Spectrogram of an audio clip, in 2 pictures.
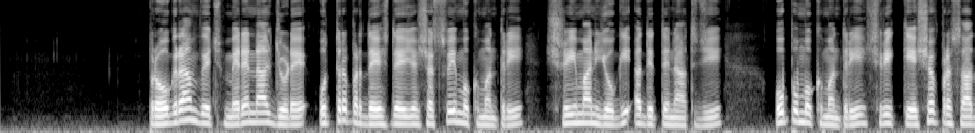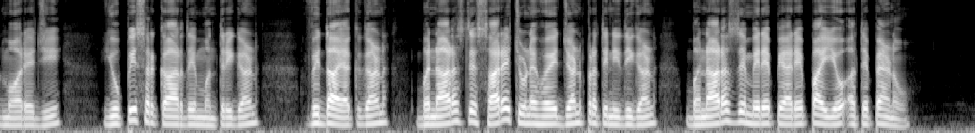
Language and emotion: Punjabi, neutral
